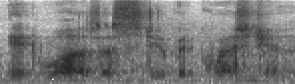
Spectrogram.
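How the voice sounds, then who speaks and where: An actor playing a stern, battle-hardened old warlord commander in a video game, solemn and weighty, with a deep gravelly voice. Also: male voice, normal speed, sharp tone, heavily acted. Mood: frustrated, brooding. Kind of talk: dramatic video game dialogue. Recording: music behind the voice.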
